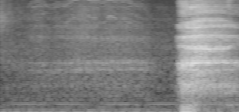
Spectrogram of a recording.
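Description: About a second and a half of quiet room tone, then a man's sharp, audible intake of breath close to the microphone near the end.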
